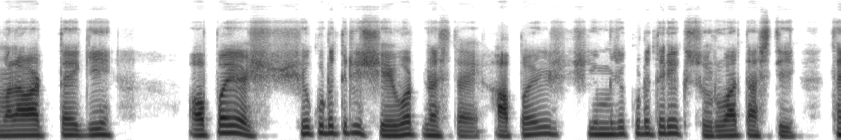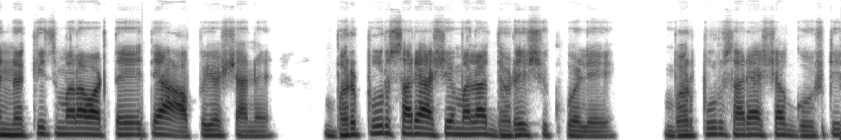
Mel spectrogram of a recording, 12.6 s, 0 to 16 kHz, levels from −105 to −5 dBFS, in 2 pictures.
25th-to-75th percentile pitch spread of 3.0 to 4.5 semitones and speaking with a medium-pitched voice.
Yes: average, 3.6 semitones; medium, 145 Hz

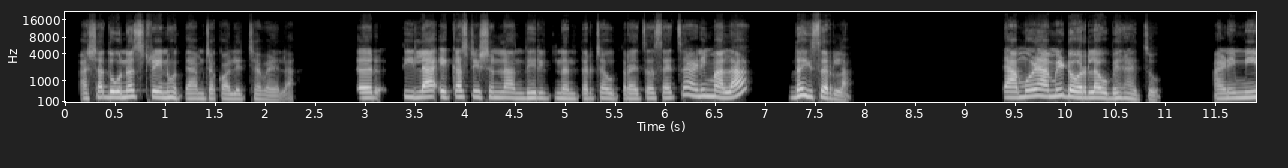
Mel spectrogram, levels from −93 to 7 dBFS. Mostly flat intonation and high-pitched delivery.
No: average, 3.8 semitones; high, 205 Hz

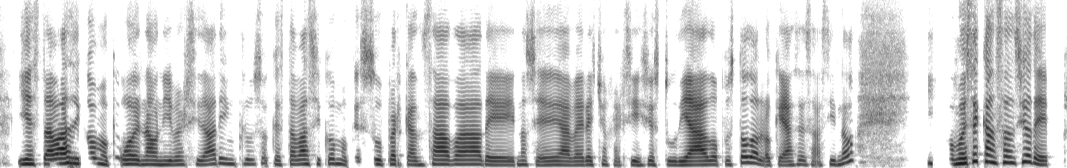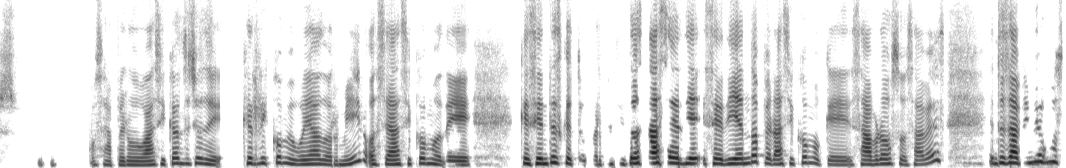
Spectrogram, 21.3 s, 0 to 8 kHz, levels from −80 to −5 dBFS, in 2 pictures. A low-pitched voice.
No: high, 205 Hz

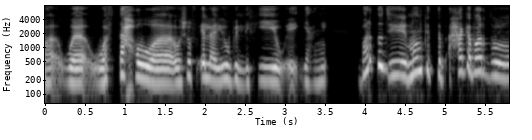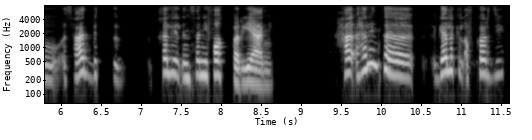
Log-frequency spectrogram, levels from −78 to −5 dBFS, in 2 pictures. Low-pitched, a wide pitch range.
No: high, 235 Hz; wide, 6.2 semitones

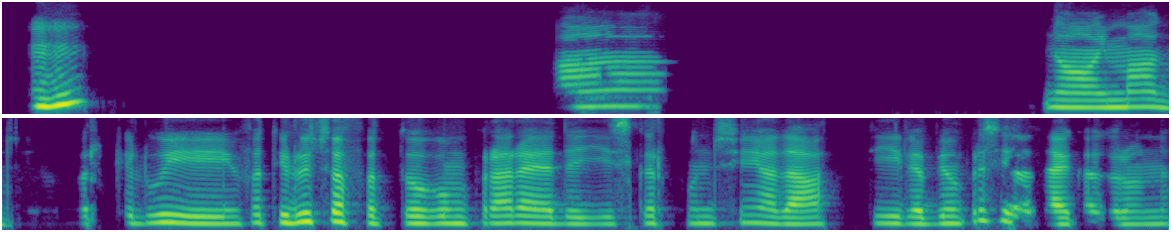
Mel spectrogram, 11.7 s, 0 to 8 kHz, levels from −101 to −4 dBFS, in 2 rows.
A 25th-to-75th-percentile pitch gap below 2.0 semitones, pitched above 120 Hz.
No: narrow, 2.3 semitones; high, 190 Hz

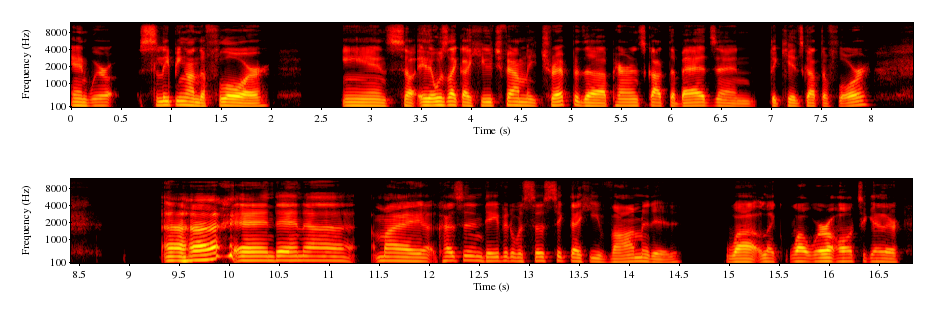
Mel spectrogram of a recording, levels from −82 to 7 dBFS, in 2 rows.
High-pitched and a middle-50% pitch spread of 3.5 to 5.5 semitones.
No: low, 135 Hz; average, 3.8 semitones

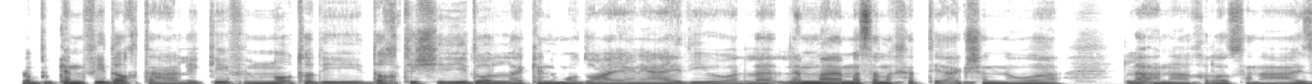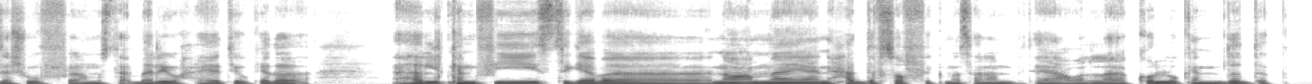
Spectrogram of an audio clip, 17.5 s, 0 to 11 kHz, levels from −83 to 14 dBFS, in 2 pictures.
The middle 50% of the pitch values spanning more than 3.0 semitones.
Yes: average, 3.6 semitones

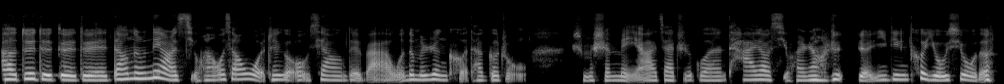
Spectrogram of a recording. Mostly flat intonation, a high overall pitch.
Yes: narrow, 2.3 semitones; high, 205 Hz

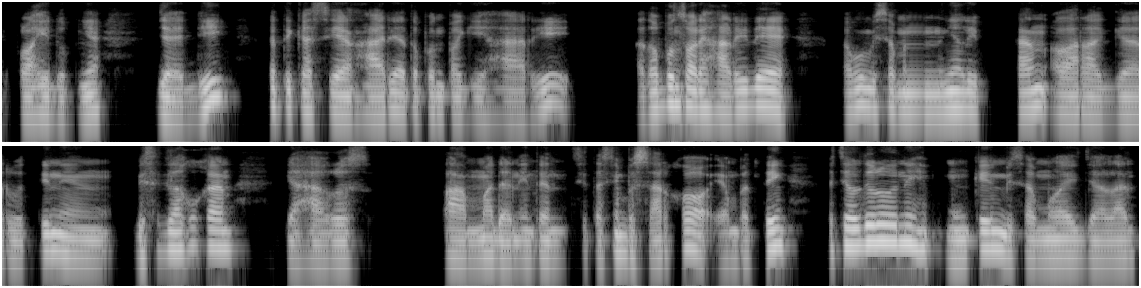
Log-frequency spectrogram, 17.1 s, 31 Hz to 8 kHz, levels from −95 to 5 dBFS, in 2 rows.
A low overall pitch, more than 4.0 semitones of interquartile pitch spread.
Yes: low, 105 Hz; average, 4.8 semitones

